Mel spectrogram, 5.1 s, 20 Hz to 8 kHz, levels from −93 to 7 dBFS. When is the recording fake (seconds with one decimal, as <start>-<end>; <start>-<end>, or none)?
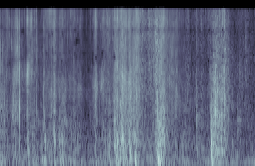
0.0-2.8; 3.2-3.7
